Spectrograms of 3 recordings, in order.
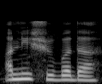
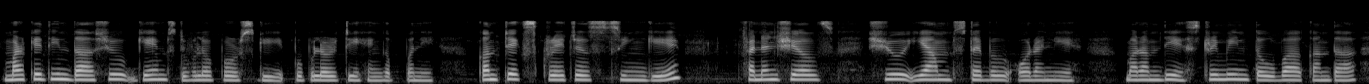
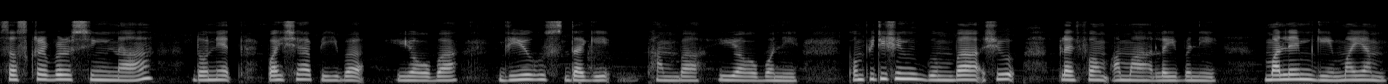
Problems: none marked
